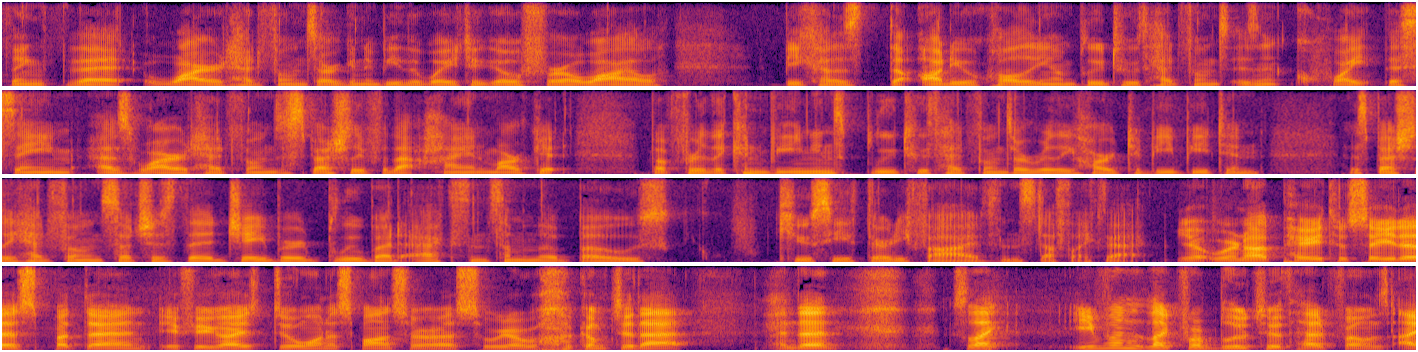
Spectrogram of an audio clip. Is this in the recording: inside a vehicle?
no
